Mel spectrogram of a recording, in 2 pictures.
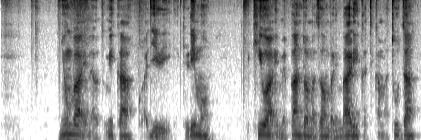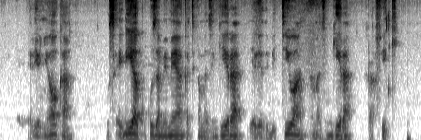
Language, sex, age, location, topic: Swahili, male, 25-35, Dar es Salaam, agriculture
